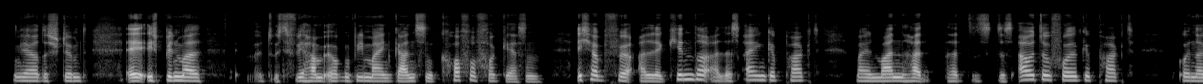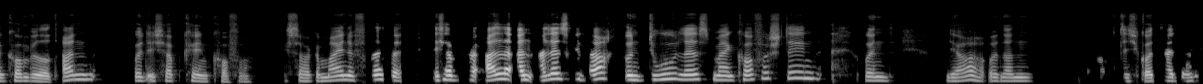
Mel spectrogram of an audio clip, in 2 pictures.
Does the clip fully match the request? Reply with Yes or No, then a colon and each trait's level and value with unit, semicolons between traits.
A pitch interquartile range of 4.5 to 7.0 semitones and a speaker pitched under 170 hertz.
No: average, 4.8 semitones; medium, 175 Hz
